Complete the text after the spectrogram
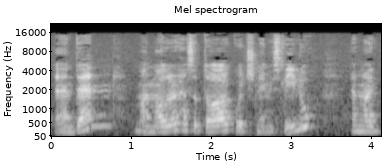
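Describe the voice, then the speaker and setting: This teen vlogger from the Netherlands chats to her webcam at home for a tag video, slowly and haltingly with plenty of restarts. She has a medium-pitched, gravelly voice that sounds pushed and bright, and a computer fan hums faintly nearby.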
